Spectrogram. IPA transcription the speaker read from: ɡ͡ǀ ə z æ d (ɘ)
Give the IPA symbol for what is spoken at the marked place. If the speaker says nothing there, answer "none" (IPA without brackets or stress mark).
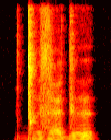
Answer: ɘ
